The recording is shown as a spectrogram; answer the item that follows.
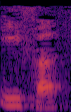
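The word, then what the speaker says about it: EAFE: And so they created the EFA, and that's how you pronounce it, EFA, Europe, Australia, and the Far East.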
